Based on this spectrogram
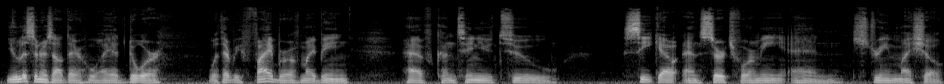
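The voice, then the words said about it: Slightly sore, strained throat. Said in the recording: “I have a little bit of a sore throat.”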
